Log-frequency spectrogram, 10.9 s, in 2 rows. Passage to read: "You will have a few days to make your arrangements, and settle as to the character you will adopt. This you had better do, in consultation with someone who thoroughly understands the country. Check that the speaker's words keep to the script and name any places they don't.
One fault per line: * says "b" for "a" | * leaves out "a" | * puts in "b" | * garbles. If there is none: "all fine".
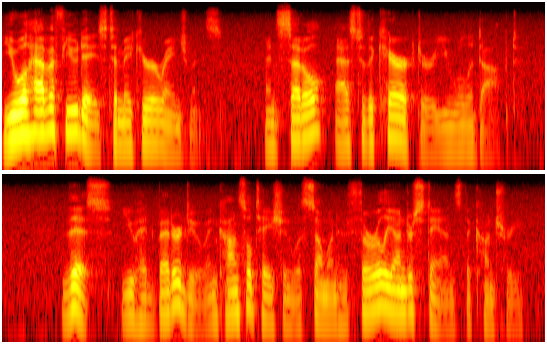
all fine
